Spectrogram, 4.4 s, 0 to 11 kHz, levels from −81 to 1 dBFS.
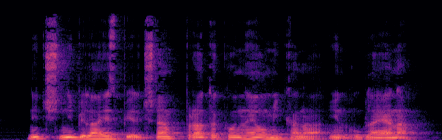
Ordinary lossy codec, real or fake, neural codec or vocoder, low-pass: MP3, 48 kbps; real; none; 9.9 kHz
